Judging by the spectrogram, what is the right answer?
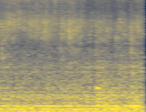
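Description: Tap water runs in a steady, close, continuous gush while leek is washed, with no talk over it.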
